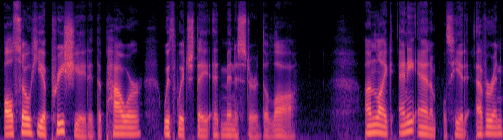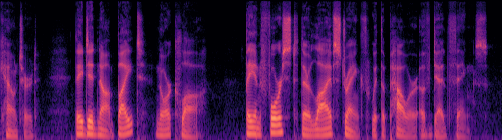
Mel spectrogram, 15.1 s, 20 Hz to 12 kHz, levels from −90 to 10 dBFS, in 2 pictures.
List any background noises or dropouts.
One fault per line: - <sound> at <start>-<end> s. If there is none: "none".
- dropout at 6.5-6.7 s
